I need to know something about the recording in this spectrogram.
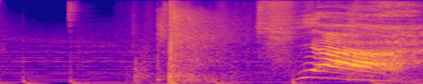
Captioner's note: kick thudding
